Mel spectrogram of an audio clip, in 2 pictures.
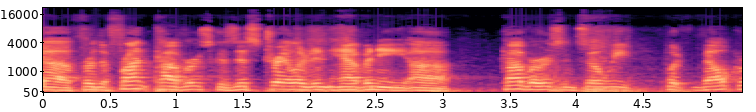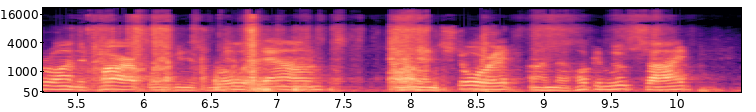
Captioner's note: velcro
